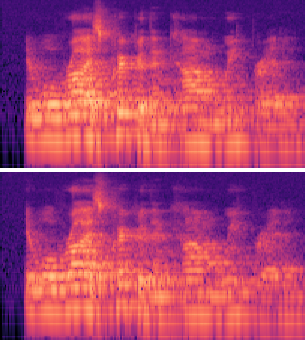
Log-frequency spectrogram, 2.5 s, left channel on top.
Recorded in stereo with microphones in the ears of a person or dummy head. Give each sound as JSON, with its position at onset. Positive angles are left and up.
{"t": 0.2, "sound": "a man speaking", "side_deg": -25, "distance_m": 0.6}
